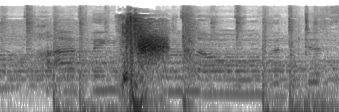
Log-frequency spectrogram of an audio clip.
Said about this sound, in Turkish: Evet lafımın arasına sokuyorsunuz. Evet, ben, bence bak gibi, onu diyordum lafımı yumruk yine kesti şey diyecektim.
